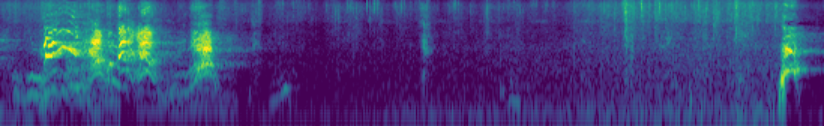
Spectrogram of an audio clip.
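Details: Dog romping in the back yard lets out a quick cluster of barks, falls quiet for several seconds amid faint rustling, then gives one final bark.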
